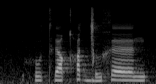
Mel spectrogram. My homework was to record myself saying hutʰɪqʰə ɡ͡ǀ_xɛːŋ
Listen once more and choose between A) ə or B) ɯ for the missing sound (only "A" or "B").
B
